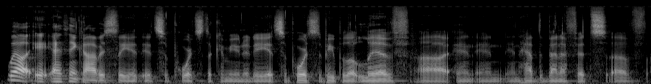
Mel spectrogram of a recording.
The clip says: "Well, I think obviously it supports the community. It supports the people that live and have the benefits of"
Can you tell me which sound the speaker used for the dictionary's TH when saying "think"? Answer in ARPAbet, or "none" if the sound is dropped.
TH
